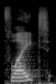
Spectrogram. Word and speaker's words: Flyte: Flight, it's spelled F-L-Y-T-E. It's a reference to Sebastian Flight from Brideshead Revisited.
